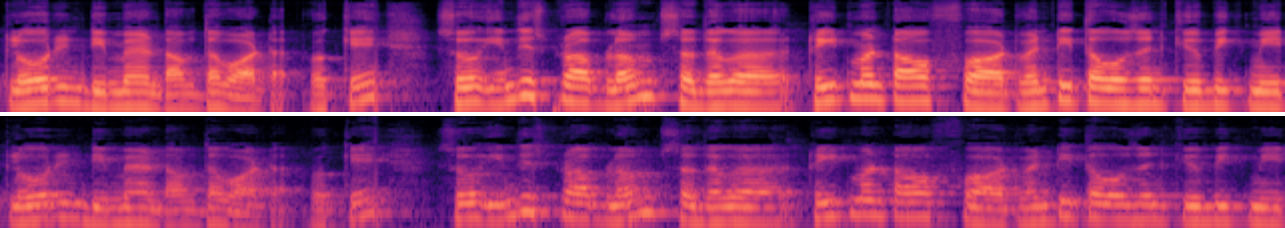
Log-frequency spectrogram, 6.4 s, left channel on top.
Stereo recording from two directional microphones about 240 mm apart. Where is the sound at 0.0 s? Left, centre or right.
Left.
